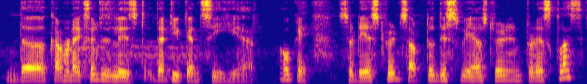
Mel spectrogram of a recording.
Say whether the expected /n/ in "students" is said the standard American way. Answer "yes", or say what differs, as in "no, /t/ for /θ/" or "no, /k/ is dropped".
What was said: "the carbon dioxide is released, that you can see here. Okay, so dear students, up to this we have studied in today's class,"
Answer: no, /n/ is dropped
